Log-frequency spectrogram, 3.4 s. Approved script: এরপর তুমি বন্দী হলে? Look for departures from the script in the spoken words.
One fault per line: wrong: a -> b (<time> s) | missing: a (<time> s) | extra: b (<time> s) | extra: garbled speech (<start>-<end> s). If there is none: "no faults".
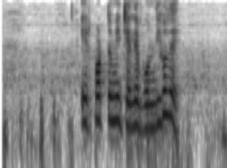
extra: জেলে (1.9 s)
